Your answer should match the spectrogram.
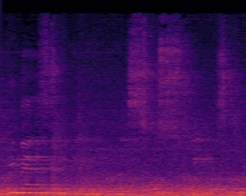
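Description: A woman talking over a loud, steady low rumble of background noise.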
